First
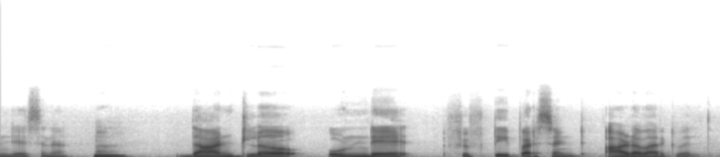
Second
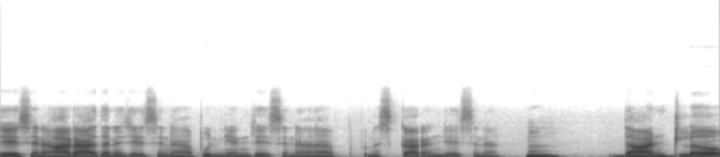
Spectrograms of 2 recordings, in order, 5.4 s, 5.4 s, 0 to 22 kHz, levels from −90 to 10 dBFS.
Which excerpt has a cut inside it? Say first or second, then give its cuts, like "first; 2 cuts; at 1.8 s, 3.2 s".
first; 1 cut; at 4.4 s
